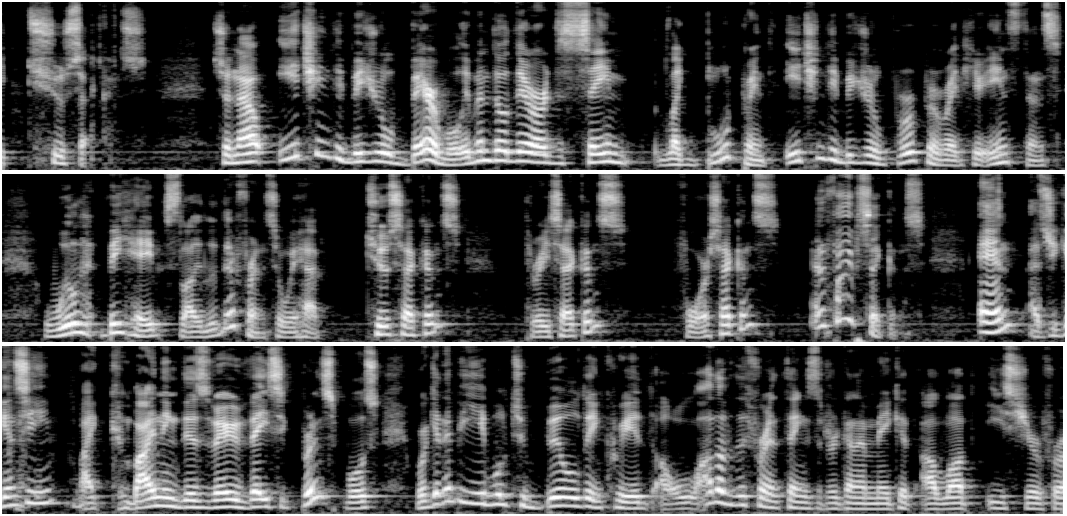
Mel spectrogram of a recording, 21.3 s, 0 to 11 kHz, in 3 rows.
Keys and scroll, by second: 0.3 2, 0.4 Return, 1.4 typing, 14.0 Escape.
